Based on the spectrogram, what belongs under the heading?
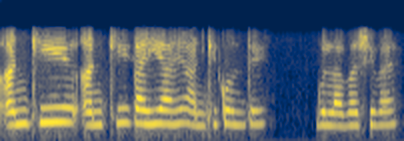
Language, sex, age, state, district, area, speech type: Marathi, female, 18-30, Maharashtra, Nagpur, urban, conversation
